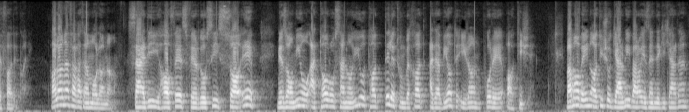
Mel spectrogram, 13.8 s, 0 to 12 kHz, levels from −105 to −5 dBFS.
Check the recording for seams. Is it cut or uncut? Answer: cut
